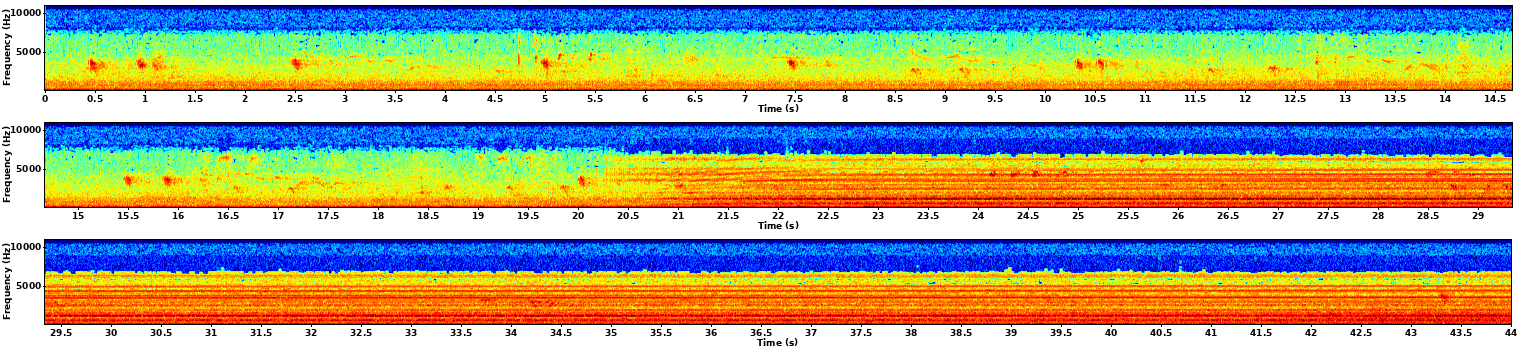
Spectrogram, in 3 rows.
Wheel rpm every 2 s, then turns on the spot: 0, 0, 0, 0, 0, 0, 0, 0, 0, 0, 0, 0, 0, 0, 0, 0, 0, 0, 0, 0, 0, 0.
none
